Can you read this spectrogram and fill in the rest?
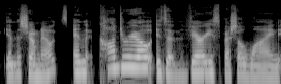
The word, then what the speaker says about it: Condrieu: So Condrieu on the label, which is spelled C-O-N-D-R-I-E-U.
